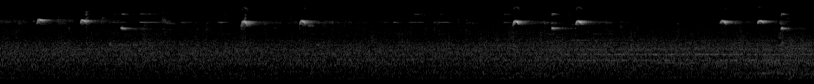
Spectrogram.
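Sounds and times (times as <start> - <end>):
faint background noise: 0.0 - 8.1
great tit Parus major calls: 0.4 - 3.3, 5.0 - 6.0, 7.2 - 7.9.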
